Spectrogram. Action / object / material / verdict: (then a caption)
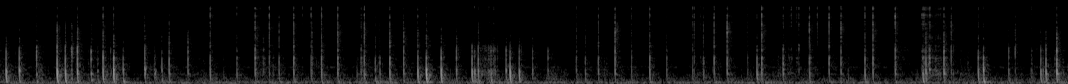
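tap / glitter-covered cardboard sign / cardboard / none. Long acrylic nails rapidly tap and scratch a large, flat, pink cardboard "Be Mine" heart sign and its glitter letters. The result is a dense stream of short, dry clicks with scratchy rustling between them, each tap dying away almost instantly.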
